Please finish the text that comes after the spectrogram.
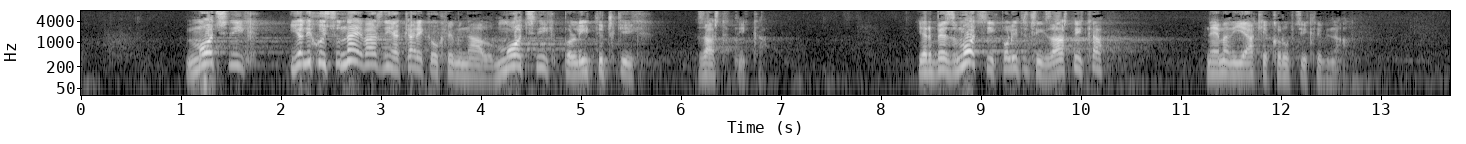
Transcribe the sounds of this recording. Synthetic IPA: mo̞t͡ɕnixio̞niko̞jisunajʋaʒnijakaɾikaukɾiminaːlumo̞t͡ɕnixpo̞lit̪it͡ʂkix | zaːʃt̪i̥t̪nḭːkḁ | je̞ɾbe̞zmo̞t͡ɕnixpo̞lit̪it͡ʃkiɣzaːʃt̪it̪nika | ne̞ːmanijaːkeko̞ɾupt̪sijekɾimina̰ːla

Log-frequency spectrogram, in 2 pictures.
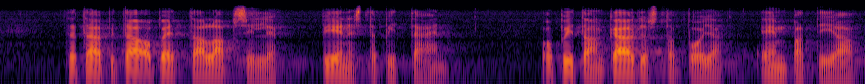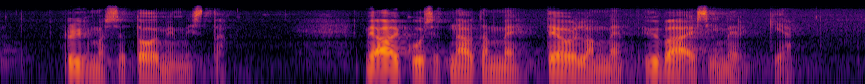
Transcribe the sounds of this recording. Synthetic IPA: t̪æt̪æpit̪æːo̞pe̞t̪ːɑːlɑpsilːe | pie̞nest̪æpit̪æ̰ḛn | ʔopit̪ɑːŋkæˑyt̪øst̪ɑpojɑʔempɑt̪iɑ̰ː | ryhmæsːæt̪o̞ˑimimist̪ɑ | meɑikuiset̪næyt̪æmːet̪eolːɑmːehyʋæːʔe̞simḛrkːḭæ̰

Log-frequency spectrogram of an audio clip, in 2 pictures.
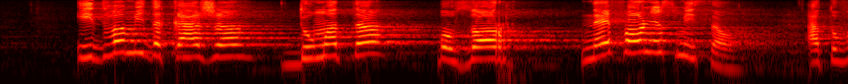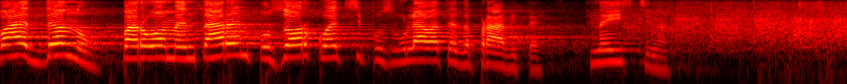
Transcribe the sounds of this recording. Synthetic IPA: id̪vəmid̪ɐkaʒəd̪umət̪əpozɔɾnɛfɔnʲiəsmisəlˠ | ɐt̪ovaɛd̪ɤnopɐɾlˠɐmɛnt̪aɾɛnpozɔɾkoɛt̪o̥sipozvolʲavɐt̪ɛd̪ɐpɾavit̪ɛ | nɐist̪inə̰

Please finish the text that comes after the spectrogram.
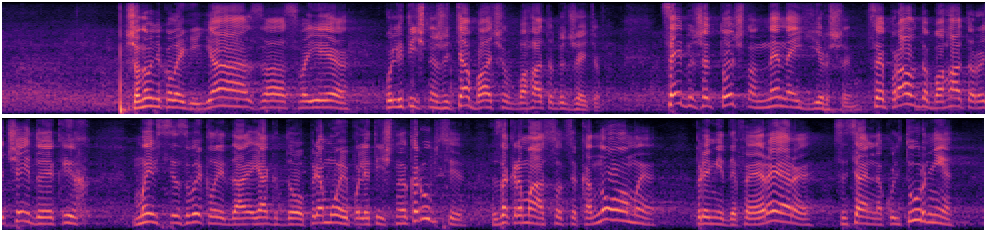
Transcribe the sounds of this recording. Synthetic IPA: ʃɐnɔwnʲikɔlˠɛɦʲijazɐsʋɔjɛ | pɔlʲit̪ɪt͡ʃnɛʒɪtʲːabɑt͡ʃɪwbɐɦɑt̪ɔbʲʊd͡ʒɛtʲḭw | t̪sɛjbʲʊdʐɛt̪ːɔt͡ʃnɔnɛnɐjɦirʃɪ̰t̪sɛpɾɑwd̪ɐbɐɦɑt̪ɔɾɔt͡ʃɛjd̪ɔjɐkɪx | mɪwsʲizʋɪklˠɪd̪jɐkd̪ɔpɾʲɐmɔjipɔlʲit̪ɪt͡ʃnɔjikɔɾupt͡sʲiji | zɐkɾɪmɑsɔt̪sɪkɐnɔmɪ | pɾʲɐmʲid̪ɛfɛːɾɛɾɪ | sɔt͡sʲiɑlʲnɐkʊlʲt̪urnʲi

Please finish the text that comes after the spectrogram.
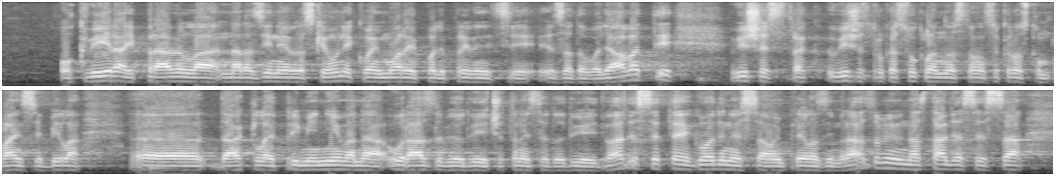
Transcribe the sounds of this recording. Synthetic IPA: o̞kʋiːɾaipɾaʋilˠanaɾazinie̞vɾo̞pske̞uːnije̞ko̞jimo̞ːɾajupo̞ʎopɾiːʋɾed̪nit̪sizad̪o̞ʋo̞ʎaːʋat̪iʋiʃeʋiʃest̪ɾukasuːklˠad̪nosonosokɾosko̞mplajensjebiːlˠa | d̪akle̞pɾimje̞ɲiːʋanaʔṵɾaːzd̪o̞bʎuod̪d̪ʋijeit͡ʃet̪ər̩nest̪ed̪o̞d̪ʋijeid̪ʋaːd̪e̞se̞t̪e̞ɡo̞d̪ine̞sao̞ʋimpɾʔelˠaznimɾa̰ːzd̪obʎemnast̪aʋʎase̞sa

